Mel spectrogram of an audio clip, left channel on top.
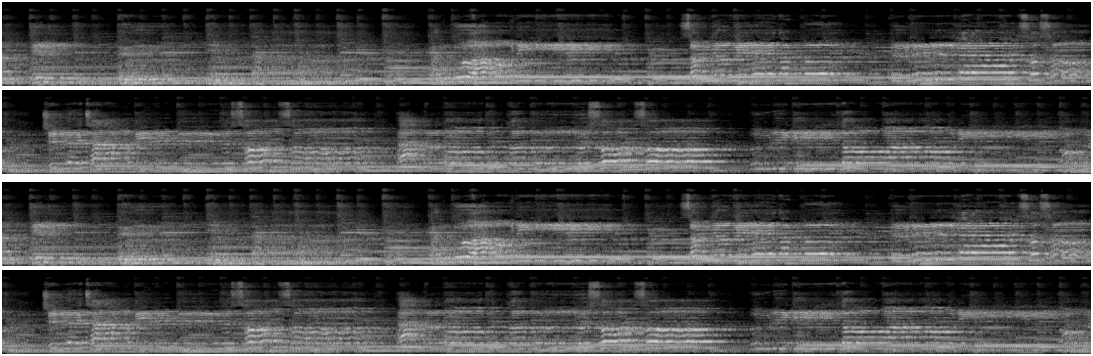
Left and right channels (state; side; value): identical; both; correlation 1.00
